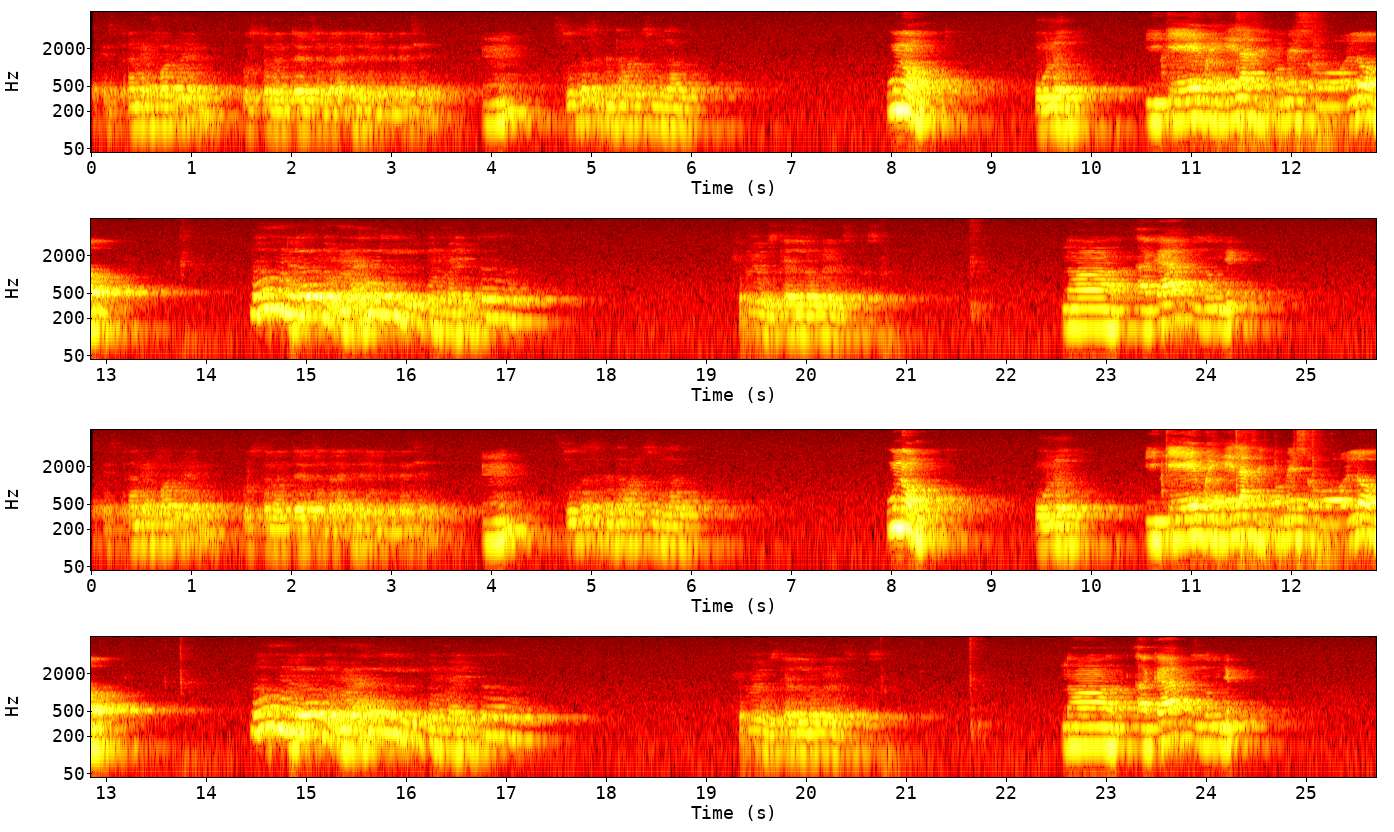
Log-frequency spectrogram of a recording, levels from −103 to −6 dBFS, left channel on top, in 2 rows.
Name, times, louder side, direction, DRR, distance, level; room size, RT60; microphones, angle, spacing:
voice 1, 0.1-1.2 1.5-3.4 4.7-6.0 9.4-9.8 14.4-17.2 19.4-20.7, left 1 dB, 85° left, -4 dB, 3.2 m, -26 dB
voice 2, 3.9-4.3 8.0-8.4 10.5-13.0 22.6-24.2, right 1 dB, 50° right, 1 dB, 1.8 m, -23 dB
8.6 x 5.7 x 5.9 m, 1.3 s
head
